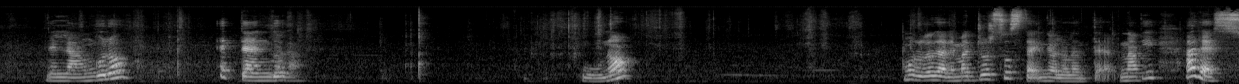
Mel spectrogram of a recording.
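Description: A cardboard carton rustles and creaks as it is folded by hand.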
